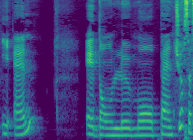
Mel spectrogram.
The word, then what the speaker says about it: peinture: Et dans le mot peinture, ça s'écrit avec 3 lettres. Ah bon? Alors, c'est déjà E-I se prononce E. Alors, on ajoute le N. Alors, ça devient 1.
